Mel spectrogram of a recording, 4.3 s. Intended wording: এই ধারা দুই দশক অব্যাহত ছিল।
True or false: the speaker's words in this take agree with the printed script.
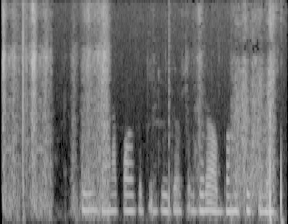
false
